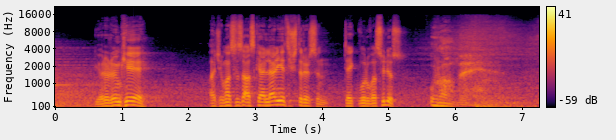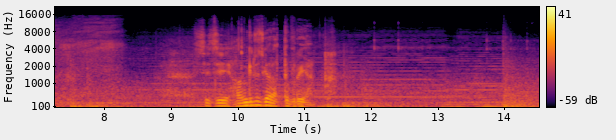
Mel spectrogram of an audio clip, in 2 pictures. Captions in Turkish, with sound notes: Görürüm ki acımasız askerler yetiştirirsin Tekfur Vasilius. Ural Bey. (Nefes sesi) Sizi hangi rüzgâr attı buraya?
